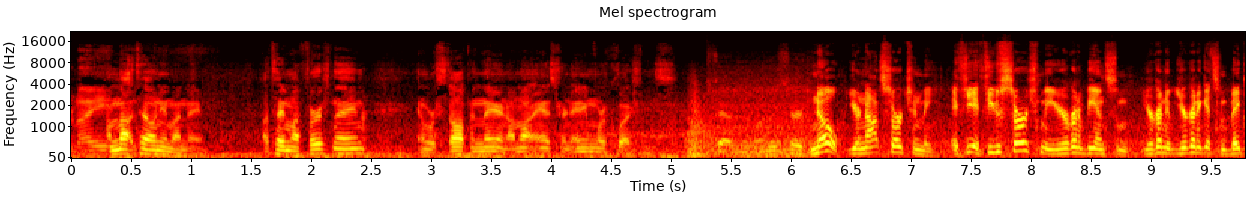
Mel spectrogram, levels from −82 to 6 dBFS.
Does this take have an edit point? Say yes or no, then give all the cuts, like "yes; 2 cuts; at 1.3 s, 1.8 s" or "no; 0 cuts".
yes; 1 cut; at 5.3 s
